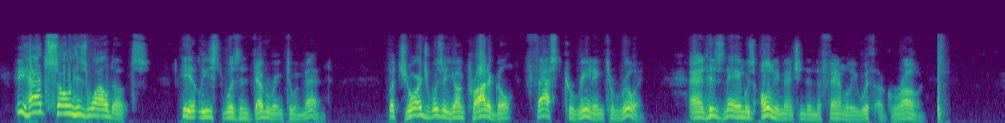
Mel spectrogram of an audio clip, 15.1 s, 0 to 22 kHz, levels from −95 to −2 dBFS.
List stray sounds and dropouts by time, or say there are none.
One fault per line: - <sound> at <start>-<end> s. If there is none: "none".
- thud at 14.1-14.3 s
